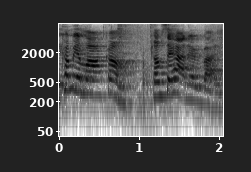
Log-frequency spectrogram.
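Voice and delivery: usual speaking voice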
